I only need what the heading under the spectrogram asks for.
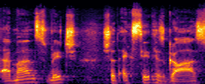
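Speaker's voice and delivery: slow, clumsy put-on voice. Quoting a line Arnold Schwarzenegger said: Arnold Schwarzenegger impression. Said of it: "so it sounds like I can't do Arnold Schwarzenegger".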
